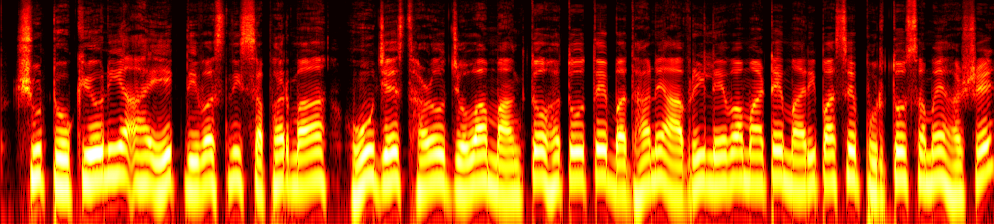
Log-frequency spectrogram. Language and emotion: Gujarati, fearful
